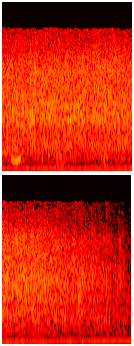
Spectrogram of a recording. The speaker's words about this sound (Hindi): तो एक बार अच्छी तरह तालियां उनके लिए बजा देंगे.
